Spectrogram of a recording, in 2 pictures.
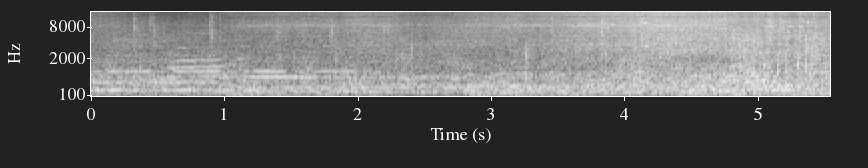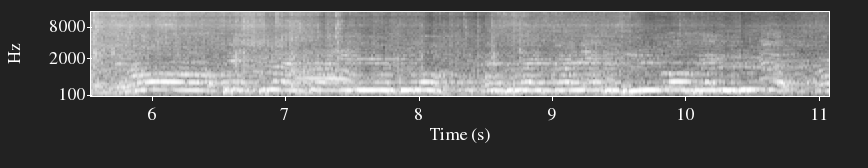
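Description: A crowd of spectators cheers and shouts from a distance.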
